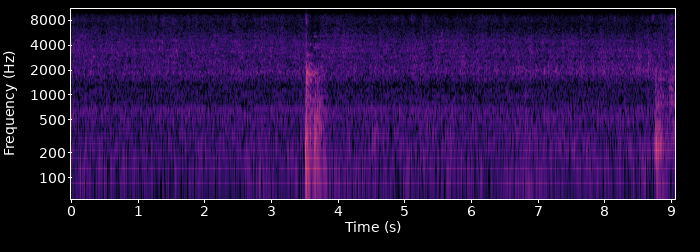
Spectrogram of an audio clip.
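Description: Honey garlic sauce and chicken sizzling steadily in a skillet. One sharp knock comes about three and a half seconds in, and a wire whisk starts clinking in the pan near the end.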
